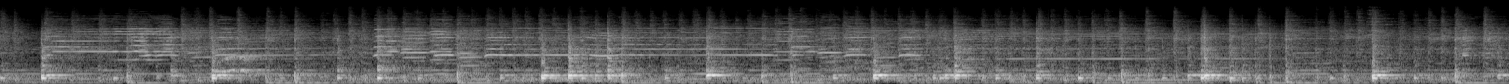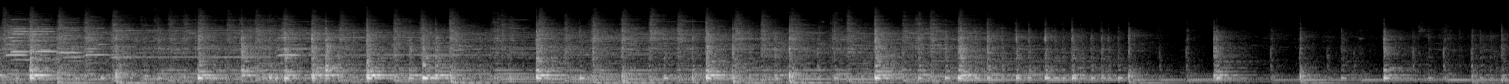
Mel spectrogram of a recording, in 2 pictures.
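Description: Harmonica solo played into a vocal microphone over a live rock band with drum kit keeping a steady beat. The band drops back and gets quieter in the last few seconds.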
